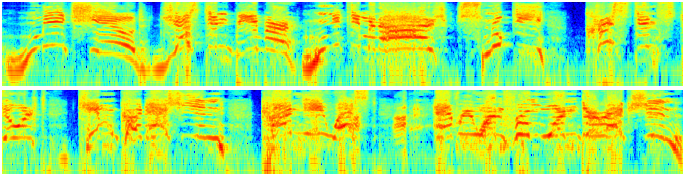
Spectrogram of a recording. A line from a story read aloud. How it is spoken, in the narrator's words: the old man, who screams out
